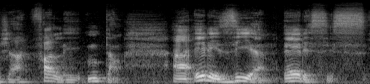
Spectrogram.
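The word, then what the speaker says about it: αἵρεσις: heresia do grego heresis a pronúncia no Grego é heresis que significa literalmente escolha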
